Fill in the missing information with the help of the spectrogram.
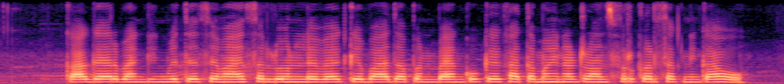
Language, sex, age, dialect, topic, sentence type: Magahi, female, 25-30, Southern, banking, question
